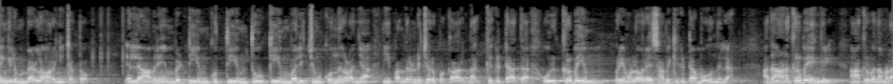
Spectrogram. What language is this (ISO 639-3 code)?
mal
